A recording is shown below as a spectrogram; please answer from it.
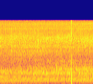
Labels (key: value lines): label: anthrophony, boat engine
recorder: HydroMoth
